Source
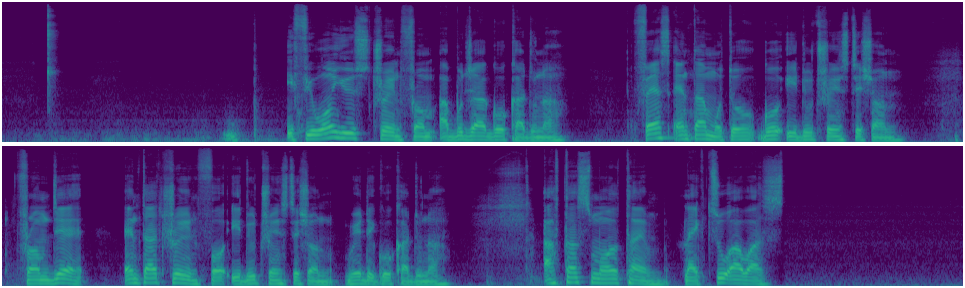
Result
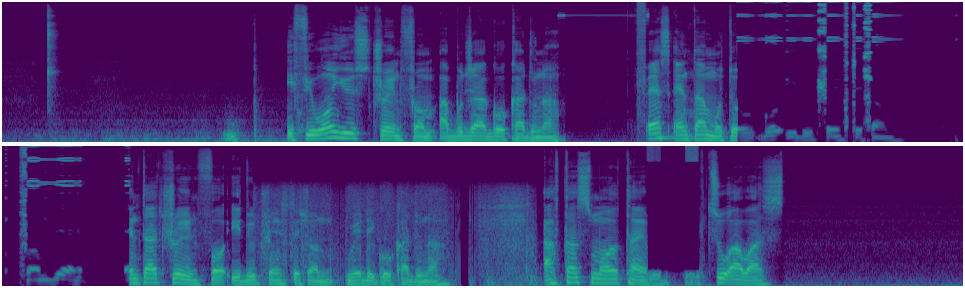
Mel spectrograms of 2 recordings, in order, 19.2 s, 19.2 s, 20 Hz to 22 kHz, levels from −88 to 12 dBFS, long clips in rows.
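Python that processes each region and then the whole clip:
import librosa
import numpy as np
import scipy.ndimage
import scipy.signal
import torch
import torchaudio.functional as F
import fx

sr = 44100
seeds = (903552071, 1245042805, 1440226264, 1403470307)

y = fx.chain(x, sr, fx.level_steps(step_db=22),
    fx.resample_bad(factor=3, down='none', up='zero_stuff'), at=(5.56, 6.47))
y = fx.chain(y, sr, fx.spec_expand(power=3.0),
    fx.bandpass_q(hz=3400.0, q=1.1),
    fx.resample_bad(factor=6, down='none', up='zero_stuff'), at=(7.35, 10.89))
y = fx.chain(y, sr, fx.delta_mod(bps=32000, step_db=-43.0),
    fx.highpass(hz=53.0, slope=12),
    fx.band_squash(depth_pct=40), at=(12.12, 14.96))
y = fx.chain(y, sr, fx.overflow_wrap(gain_db=25.5),
    fx.brickwall_bandstop(low_hz=400.0, high_hz=14000.0), at=(16.06, 16.59))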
